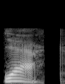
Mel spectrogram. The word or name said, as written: yack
